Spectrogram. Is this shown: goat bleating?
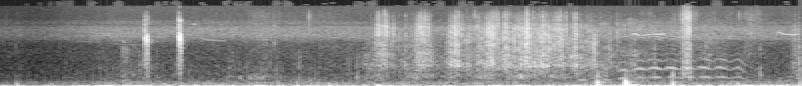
yes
